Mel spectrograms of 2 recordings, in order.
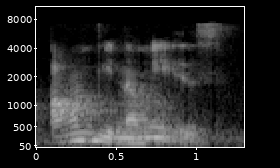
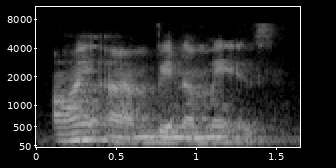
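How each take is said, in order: First: "I'm" contracted into one syllable; weak form. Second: I AM said as two full separate words; strong form. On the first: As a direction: run I and am together as "I'm". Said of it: "In weak form". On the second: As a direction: give "am" its full vowel in "I am". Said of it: "Such as strong form". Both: Shown as a demonstration.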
